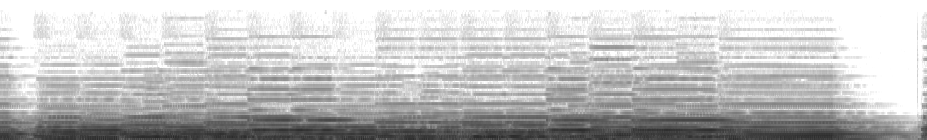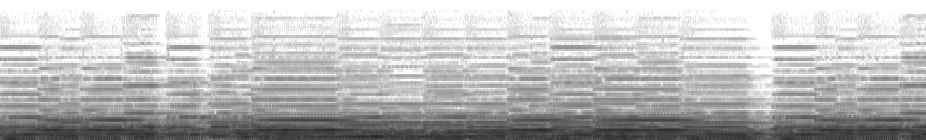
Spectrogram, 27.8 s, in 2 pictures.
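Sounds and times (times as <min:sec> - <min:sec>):
organ: 0:00.0 - 0:27.7.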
